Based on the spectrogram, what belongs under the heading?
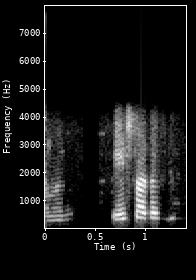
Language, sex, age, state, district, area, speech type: Telugu, male, 18-30, Telangana, Nalgonda, urban, conversation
